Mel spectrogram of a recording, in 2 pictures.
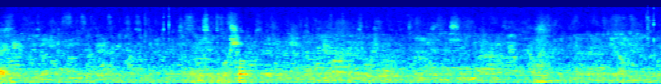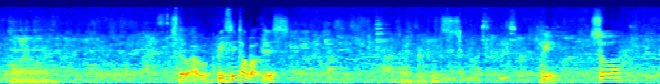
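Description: A young man speaks into a microphone over loudspeakers in a large echoing hall.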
